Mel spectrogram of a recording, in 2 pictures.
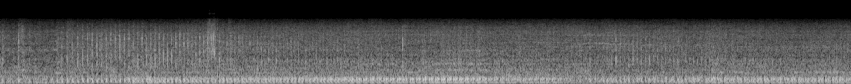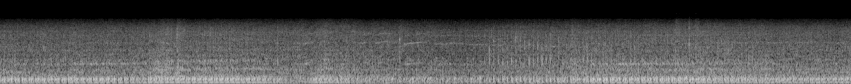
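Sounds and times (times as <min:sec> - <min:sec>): motorcycle engine running: 0:00.0 - 0:17.0
wind and riding noise: 0:00.0 - 0:17.0.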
